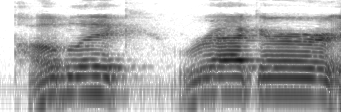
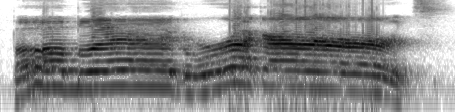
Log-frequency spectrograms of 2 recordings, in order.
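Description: First: The voice is heard dry, without an echo. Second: The voice is heard with an echo effect.

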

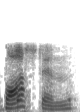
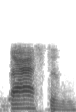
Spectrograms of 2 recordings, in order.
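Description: First: The first vowel has a standard pronunciation. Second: The first vowel is changed, Boston style.

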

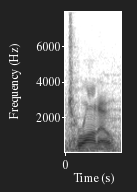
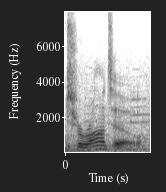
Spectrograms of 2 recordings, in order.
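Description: First: The second T is dropped. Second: The second T is clearly pronounced.

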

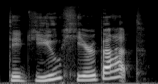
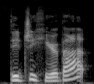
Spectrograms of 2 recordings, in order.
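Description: First: Each word is said clearly and separately. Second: The words run together and link. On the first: "la pronuncio bien y claramente" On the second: "juntando o enlazando las letras"

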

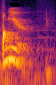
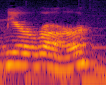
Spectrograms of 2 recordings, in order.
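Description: First: The word sounds like a single syllable, 'meer'. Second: The word sounds like two syllables, 'mir-ror'. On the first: This is how people in Michigan say it. "It's like M-E-E-R" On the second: This is how people elsewhere say it. "Instead of mirror"

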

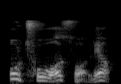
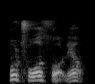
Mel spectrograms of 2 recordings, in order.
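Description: First: The phrase is spoken at medium speed. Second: The phrase is spoken fast. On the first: "2단계" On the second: "3단계"

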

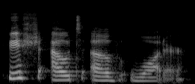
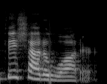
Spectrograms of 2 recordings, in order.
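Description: First: The words 'out of' are said fully, with a clear 'of'. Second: The words 'out of' are run together as 'outa'. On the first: "So you can pronounce of clearly if you like" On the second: "But when we talk really quickly at a native speed"

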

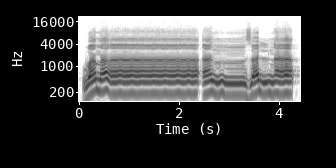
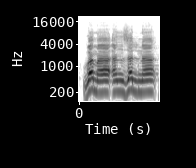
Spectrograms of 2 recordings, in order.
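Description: First: The vowel in 'ma' is stretched for several seconds. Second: The vowel in 'ma' is held only briefly. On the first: This is a slow reading. "dört elif miktarı" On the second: This is a fast reading. "hızlı okurken"

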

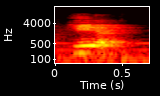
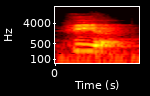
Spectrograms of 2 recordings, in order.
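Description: First: The final r sound is pronounced. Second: The final r sound is silent. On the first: The speaker calls it wrong. "it is not here" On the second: The speaker calls it right. "it is here"

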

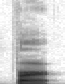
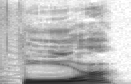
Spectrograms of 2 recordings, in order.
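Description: First: The word has a reduced schwa vowel. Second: The word has a full, clear vowel. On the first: "he says fur. It's a schwa R" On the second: "Does he say for?"

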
